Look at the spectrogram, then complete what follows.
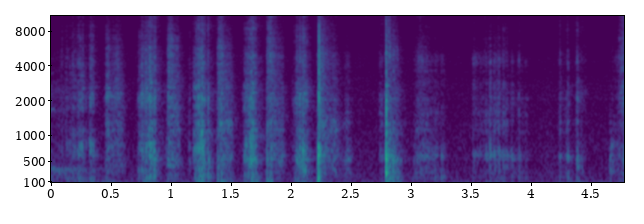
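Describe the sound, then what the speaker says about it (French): Scissors cutting along a fold in paper for a small box, a close, steady series of crisp snips and rasping slides with a couple of sharper clacks and no voices. "je viens couper tout le long de mon pli jusqu'au deuxième pli"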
